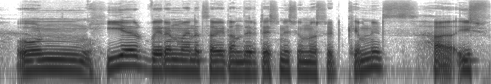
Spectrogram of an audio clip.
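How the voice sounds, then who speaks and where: A man at medium pitch, with a dry, close sound and no echo. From India. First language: not German (Indian) (speaking German). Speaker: engineering graduate. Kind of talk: interview. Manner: halting.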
